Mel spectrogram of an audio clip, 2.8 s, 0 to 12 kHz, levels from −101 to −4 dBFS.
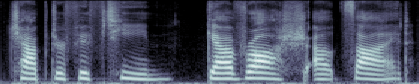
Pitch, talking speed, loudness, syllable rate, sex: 215 Hz, 65 wpm, -18 LUFS, 4.1 syllables/s, female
